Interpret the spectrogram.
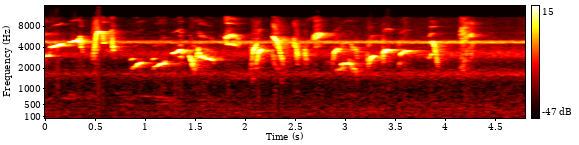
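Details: Oriental magpie-robin in full song, played to rouse birds for fighting with wild decoy birds: a dense run of varied whistles, rapid slurs and sharp chips, continuous and lively, over a constant high-pitched whine.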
